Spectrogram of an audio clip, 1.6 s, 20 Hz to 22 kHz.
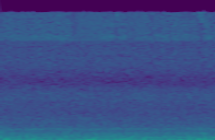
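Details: Late-season honey bee swarm of unknown origin moving into an empty, unprepared hive on July 8th; a steady low droning hum runs throughout, with a soft even hiss above and no clear voices.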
